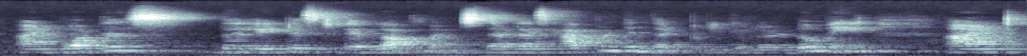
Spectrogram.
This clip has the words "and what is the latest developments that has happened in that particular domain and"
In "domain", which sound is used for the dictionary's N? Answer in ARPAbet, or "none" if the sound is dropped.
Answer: none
